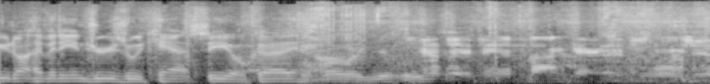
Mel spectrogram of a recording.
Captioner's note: scissors cutting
